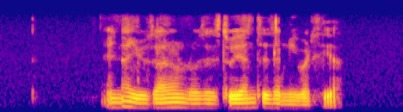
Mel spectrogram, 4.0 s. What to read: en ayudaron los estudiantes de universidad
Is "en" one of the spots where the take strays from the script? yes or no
no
